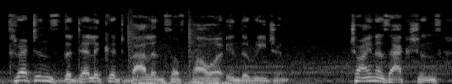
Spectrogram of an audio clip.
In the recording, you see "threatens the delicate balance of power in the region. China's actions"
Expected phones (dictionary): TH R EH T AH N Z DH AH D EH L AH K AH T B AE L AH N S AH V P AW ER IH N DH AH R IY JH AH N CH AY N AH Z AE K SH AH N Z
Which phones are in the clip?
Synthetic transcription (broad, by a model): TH R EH T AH N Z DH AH D EH L AH K AH T B AE L AH N S AH V P AW ER IH N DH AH R IY JH AH N CH AY N AH Z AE K SH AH N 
